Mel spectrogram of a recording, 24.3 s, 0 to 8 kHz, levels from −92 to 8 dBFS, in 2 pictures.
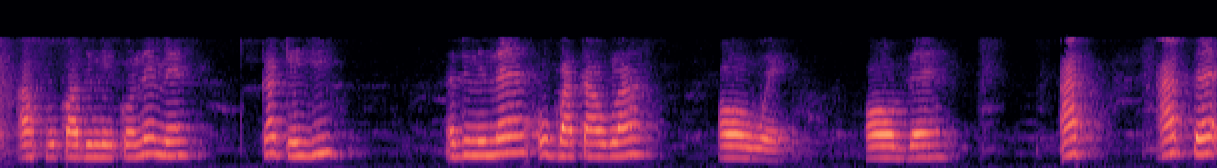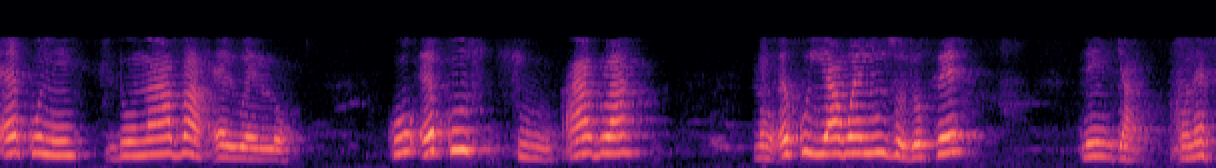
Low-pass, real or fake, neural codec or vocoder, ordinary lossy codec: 7.2 kHz; fake; codec, 16 kHz in and 24 kHz out, 1 kbps, XY-Tokenizer; AAC, 16 kbps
